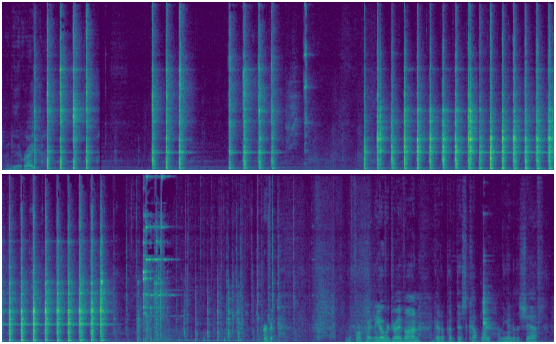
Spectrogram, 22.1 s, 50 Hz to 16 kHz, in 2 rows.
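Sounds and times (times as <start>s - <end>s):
hammer striking steel punch: 0.6s - 2.0s, 3.0s - 3.9s, 4.5s - 5.6s, 7.2s - 13.3s.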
